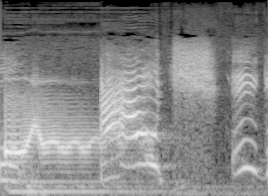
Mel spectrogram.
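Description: A comic boing sound effect as the puppet hurts himself, followed by a short noisy burst and a brief cry.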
